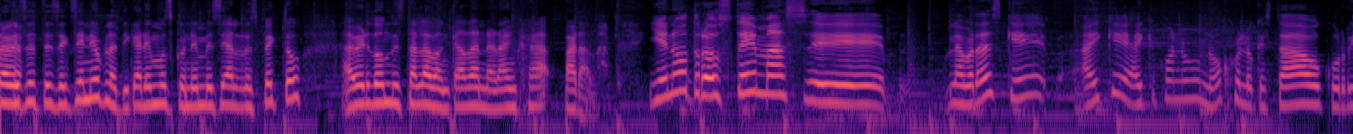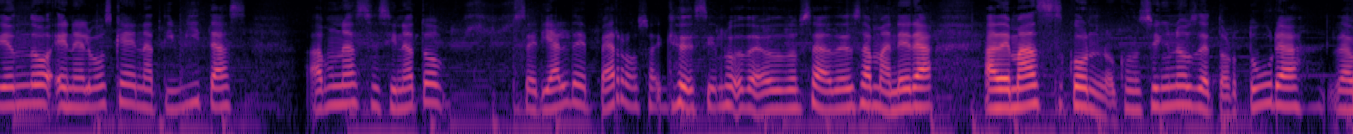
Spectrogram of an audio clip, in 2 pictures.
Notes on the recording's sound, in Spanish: nos fuimos en vivo a las calles de la ciudad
